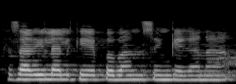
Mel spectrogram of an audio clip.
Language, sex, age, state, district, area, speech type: Maithili, female, 30-45, Bihar, Begusarai, rural, spontaneous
